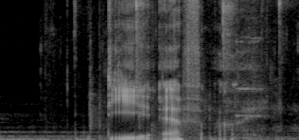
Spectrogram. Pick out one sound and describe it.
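A young man talks briefly close to a microphone.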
